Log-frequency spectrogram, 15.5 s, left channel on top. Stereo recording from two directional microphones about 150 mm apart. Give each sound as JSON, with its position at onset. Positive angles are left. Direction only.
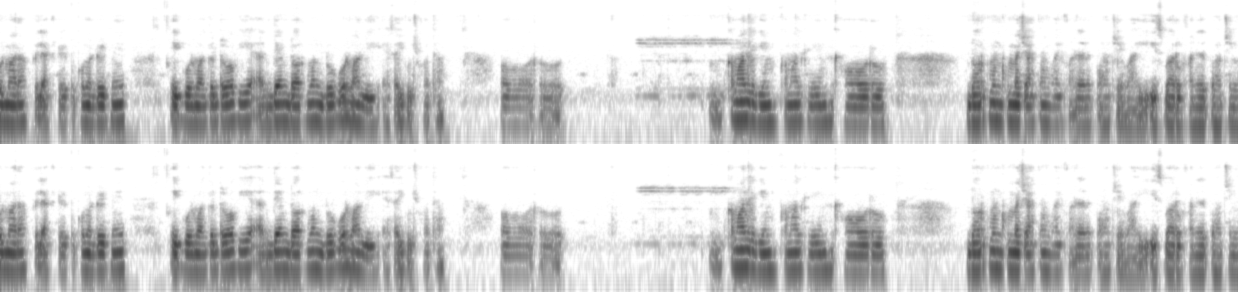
{"t": 0.0, "sound": "speech", "side_deg": -15}
{"t": 6.2, "sound": "speech", "side_deg": -20}
{"t": 9.0, "sound": "speech", "side_deg": -10}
